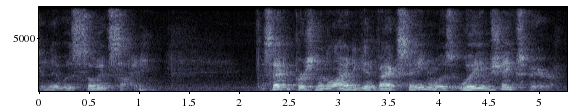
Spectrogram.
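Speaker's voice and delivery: usual speaking voice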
